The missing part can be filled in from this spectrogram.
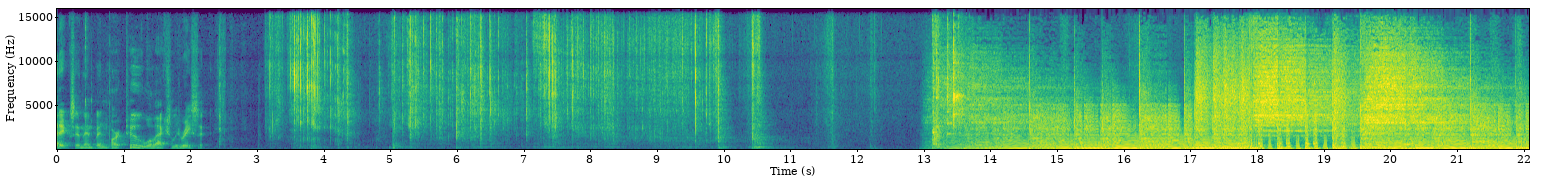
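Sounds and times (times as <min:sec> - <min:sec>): crinkling and rustling: 0:02.3 - 0:10.7, 0:11.3 - 0:12.5
sharp tearing: 0:03.1 - 0:10.7
rock music with guitar: 0:13.0 - 0:22.0.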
